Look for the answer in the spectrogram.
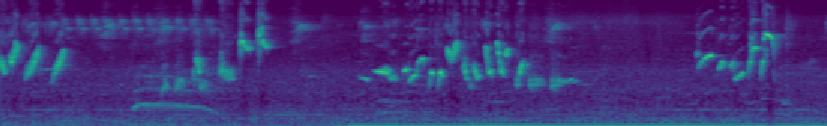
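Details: Varied morning song of a White-rumped shama: bursts of sharp, high whistles and chatters alternate with brief pauses, one lower slurred note, and a final flurry of rising whistles over a low steady hum.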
